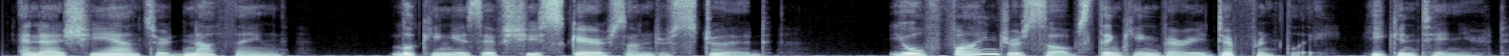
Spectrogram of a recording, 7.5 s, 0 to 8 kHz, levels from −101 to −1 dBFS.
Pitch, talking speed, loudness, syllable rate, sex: 175 Hz, 150 wpm, -20 LUFS, 5.8 syllables/s, female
